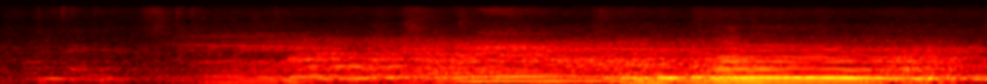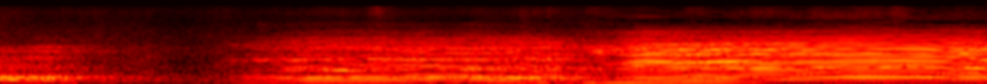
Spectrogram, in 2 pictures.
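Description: Cattle mooing: two long moos in a row, each rising and then falling in pitch.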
